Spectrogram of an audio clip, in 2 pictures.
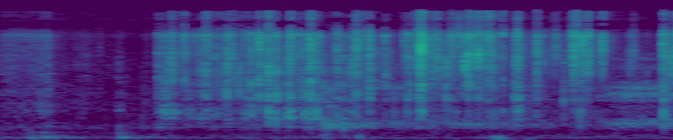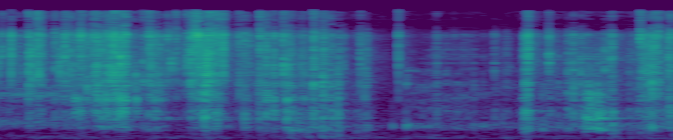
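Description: Foil trading-card booster pack wrapper crinkling as it is torn open. The crackling starts about a second in and runs on without a break.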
